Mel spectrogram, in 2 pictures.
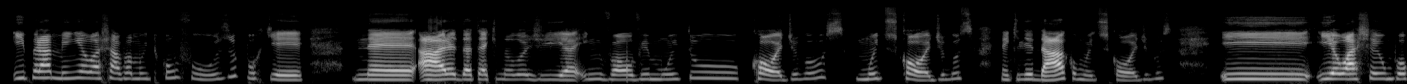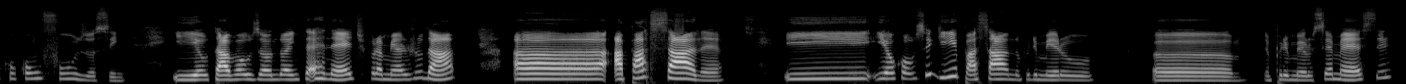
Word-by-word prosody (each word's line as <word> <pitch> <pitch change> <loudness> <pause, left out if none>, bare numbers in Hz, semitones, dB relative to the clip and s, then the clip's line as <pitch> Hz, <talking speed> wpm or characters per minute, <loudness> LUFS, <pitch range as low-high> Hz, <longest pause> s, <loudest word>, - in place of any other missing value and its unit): e 295 0 -5
pra 305 0 +3
mim 285 0 -10
eu 295 -1 -6
achava 270 -1 -6
muito 260 0 -17
confuso, 280 - -16
porque, 220 -6 -5 0.5
né, 220 -2 +3
a 225 - +7
área 225 +3 +7
da 225 -1 -1
tecnologia 225 -2 -7
envolve 230 -1 -7
muito 275 +3 -14
códigos 245 +7 -6
muitos 245 +4 -12
códigos, 225 +2 -6 0.3
tem 220 -2 -10
que 230 - -19
lidar 230 +1 +5
com 260 - -15
muitos 210 -2 -16
códigos 215 +8 -14 0.5
e 245 +2 -1
e 255 +1 -1
eu 255 -1 +4
achei 250 +2 +3
um 255 0 -11
pouco 255 0 -9
confuso, 260 -5 -14
assim, 170 -3 -17 0.5
e 210 +1 -6
eu 220 0 -2
estava 220 0 +3
usando 230 -1 -6
a 225 - -1
internet 235 -1 -2
pra 250 -3 -4
me 230 -1 -6
ajudar 250 0 +1 0.6
a 245 0 +4
a 240 +1 +8
passar, 270 -3 +6
né, 185 -1 -9 0.6
e 260 +2 -5
eu 265 0 -3
consegui 320 - -5
passar 240 0 +1
no 215 -2 -19
1º, 205 -3 -10 0.6
hã, 185 -1 -5 0.3
no 195 - -20
1º 205 -2 -10
semestre 245 - -4
240 Hz, 115 wpm, -22 LUFS, 220-260 Hz, 0.6 s, a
